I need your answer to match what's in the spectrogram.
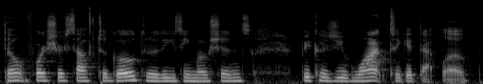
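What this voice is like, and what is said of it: Flat, monotone, tired voice. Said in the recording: “I'm a little monotone. I am a little tired today.”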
